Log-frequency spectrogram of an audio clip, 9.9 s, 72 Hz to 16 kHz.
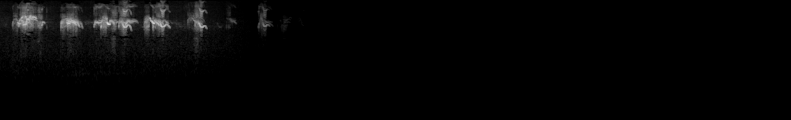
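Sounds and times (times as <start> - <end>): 
House sparrow nestlings begging: 0.2 - 3.4.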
